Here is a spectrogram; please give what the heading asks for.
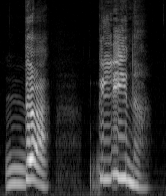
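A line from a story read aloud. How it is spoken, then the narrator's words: Delighted squeal. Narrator (Russian): взвизгнул Костя в еще большем восторге, чем Рита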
